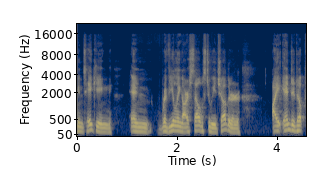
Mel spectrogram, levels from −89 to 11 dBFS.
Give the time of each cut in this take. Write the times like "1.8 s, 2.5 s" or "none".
1.5 s

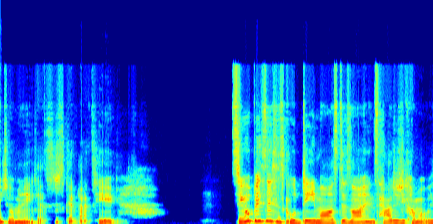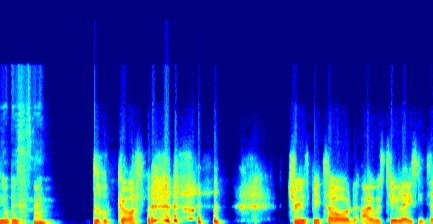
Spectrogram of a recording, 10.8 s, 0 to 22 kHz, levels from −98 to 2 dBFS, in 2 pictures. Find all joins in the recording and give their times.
none

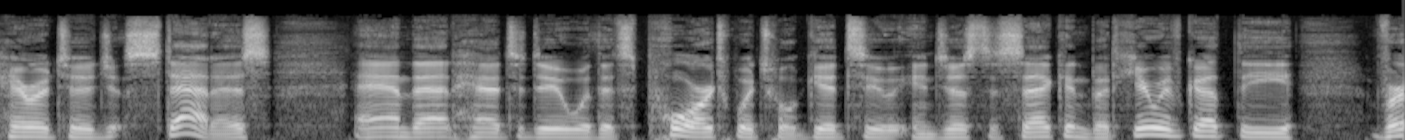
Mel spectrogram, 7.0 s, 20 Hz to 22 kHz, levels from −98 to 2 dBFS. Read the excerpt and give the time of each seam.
none

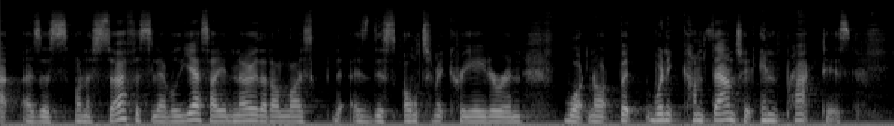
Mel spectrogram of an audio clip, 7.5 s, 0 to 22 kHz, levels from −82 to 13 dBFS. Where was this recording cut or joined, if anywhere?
6.3 s

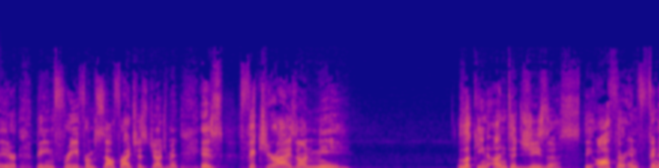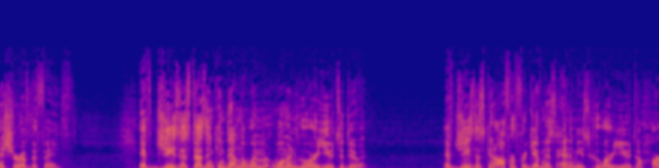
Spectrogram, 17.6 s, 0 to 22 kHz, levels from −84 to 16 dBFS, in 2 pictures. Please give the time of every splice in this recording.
none

